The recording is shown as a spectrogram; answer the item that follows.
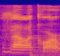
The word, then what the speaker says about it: Vellichor: some of you are probably asking what is velocor well velacor is spelled v-e-l-l-i-c-h-o-r and it is the pensive Nostalgia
